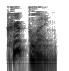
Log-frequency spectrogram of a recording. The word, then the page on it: crippling: British English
